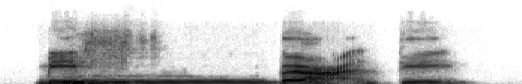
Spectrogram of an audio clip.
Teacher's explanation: nun sukun bertemu dengan huruf ba bacaan iklab dibaca membalik nunnya dibaca mim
